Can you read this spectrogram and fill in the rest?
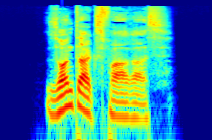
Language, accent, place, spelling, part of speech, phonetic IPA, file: German, Germany, Berlin, Sonntagsfahrers, noun, [ˈzɔntaːksˌfaːʁɐs], De-Sonntagsfahrers.ogg
- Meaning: genitive singular of Sonntagsfahrer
